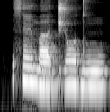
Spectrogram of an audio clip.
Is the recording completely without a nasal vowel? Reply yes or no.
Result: no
